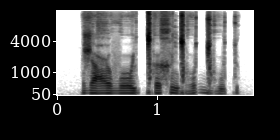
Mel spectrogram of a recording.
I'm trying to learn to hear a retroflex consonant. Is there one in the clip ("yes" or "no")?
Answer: no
